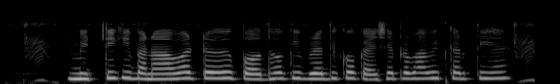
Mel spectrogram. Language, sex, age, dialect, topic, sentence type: Hindi, female, 18-24, Kanauji Braj Bhasha, agriculture, statement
